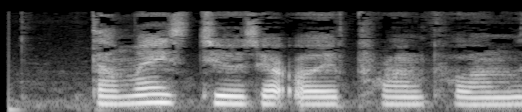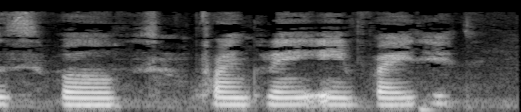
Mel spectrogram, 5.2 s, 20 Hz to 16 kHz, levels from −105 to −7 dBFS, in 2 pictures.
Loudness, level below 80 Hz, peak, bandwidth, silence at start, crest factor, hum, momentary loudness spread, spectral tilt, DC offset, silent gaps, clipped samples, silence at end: -22 LUFS; -50 dBFS; -4 dBFS; 11.5 kHz; 0.05 s; 18 dB; none; 12 LU; -5.5 dB/octave; under 0.1%; none; under 0.1%; 0.35 s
